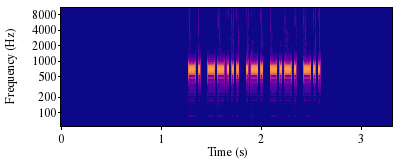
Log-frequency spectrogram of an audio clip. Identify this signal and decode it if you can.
Morse code, heard as a keyed tone, about 48 wpm, 700 Hz. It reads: N7RCD
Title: USA Call Signs - 5 Characters - Repeated 3x - 50wpm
